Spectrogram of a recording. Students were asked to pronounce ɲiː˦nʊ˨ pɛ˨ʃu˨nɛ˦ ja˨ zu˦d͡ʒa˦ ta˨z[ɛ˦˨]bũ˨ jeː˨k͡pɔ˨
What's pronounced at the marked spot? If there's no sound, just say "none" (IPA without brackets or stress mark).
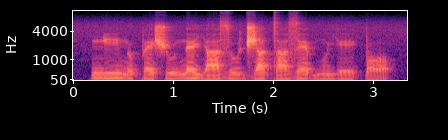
ɛ˦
